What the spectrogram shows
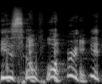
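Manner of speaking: high, slow, drawn-out, laughing mock awe.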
